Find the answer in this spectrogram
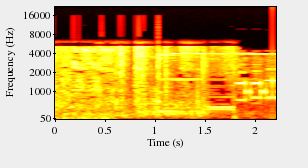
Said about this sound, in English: Just listen for the Channel 94.1 cash register.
